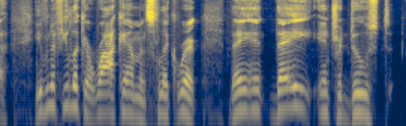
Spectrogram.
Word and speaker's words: Rakim: They're like, yeah, I like Rakim. Like, no, dude, it's Rock-M, dog.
